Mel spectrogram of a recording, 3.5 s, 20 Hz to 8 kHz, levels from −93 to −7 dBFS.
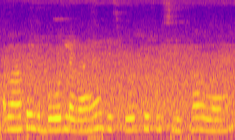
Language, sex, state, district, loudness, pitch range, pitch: Hindi, female, Bihar, Patna, -15 LUFS, 245-275 Hz, 265 Hz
